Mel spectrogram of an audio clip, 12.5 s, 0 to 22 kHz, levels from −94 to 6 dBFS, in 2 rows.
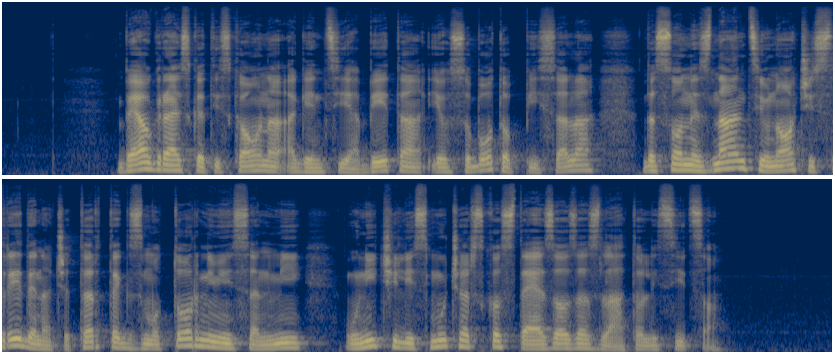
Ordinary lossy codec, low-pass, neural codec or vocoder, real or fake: none; 19.8 kHz; vocoder, 48 kHz, 128 mel bands, Vocos; fake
